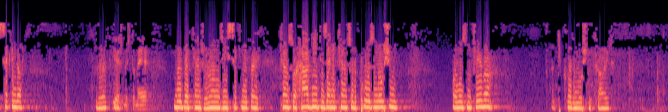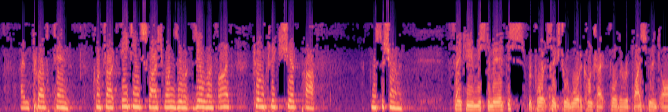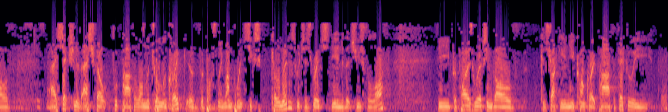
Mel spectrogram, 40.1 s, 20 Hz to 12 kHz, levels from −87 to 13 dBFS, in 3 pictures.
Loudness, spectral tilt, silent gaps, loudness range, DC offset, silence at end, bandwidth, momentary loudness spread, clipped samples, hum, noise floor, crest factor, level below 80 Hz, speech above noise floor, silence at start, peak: -8 LUFS; -7.5 dB/octave; none; 5 LU; 0.9%; 0 s; 6 kHz; 12 LU; 2%; none; -41 dBFS; 8 dB; -32 dBFS; 34 dB; 0 s; 0 dBFS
